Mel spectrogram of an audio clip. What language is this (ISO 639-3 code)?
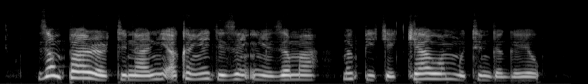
hau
